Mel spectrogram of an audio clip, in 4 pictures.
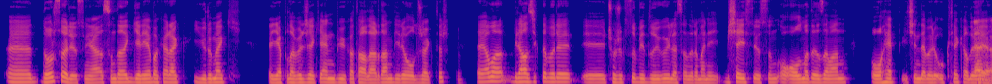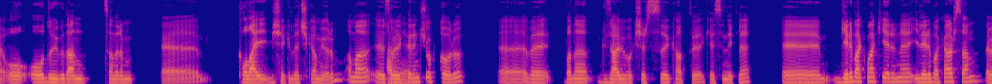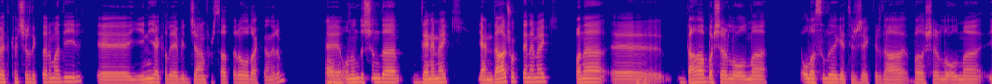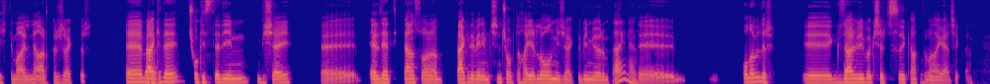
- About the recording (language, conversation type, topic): Turkish, advice, Beklentilerim yıkıldıktan sonra yeni hedeflerimi nasıl belirleyebilirim?
- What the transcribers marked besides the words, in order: other noise; other background noise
